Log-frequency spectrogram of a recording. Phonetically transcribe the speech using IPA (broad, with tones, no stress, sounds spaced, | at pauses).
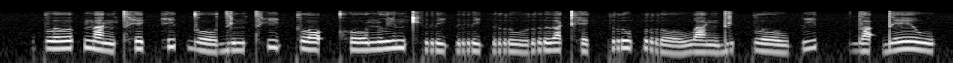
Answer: p l ɤː˦˥ t̚ n a˨˩ ŋ tʰ e˦˥ k̚ h i˥˩ t̚ d oː˩˦ d i˧ n tʰ i˦˥ ʔ k l ɔ˦˥ ʔ kʰ oː˦˥ n l i˥˩ n kʰ r i˨˩ ʔ r i˨˩ ʔ r uː˩˦ r ɯ˦˥ a̯ kʰ e˨˩ k̚ p r u˥˩ ʔ r oː˩˦ w a˧ ŋ d i˦˥ t̚ p l oː˨˩ w p i˥˩ t̚ | d a˨˩ ʔ d eː˥˩ w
